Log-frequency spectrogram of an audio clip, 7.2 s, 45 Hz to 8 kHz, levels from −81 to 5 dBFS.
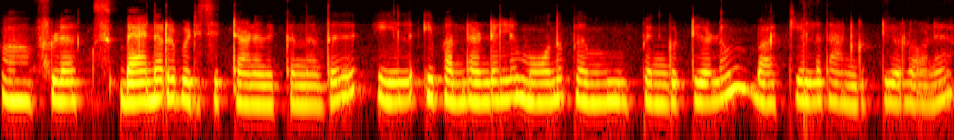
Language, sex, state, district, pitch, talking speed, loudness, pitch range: Malayalam, female, Kerala, Kasaragod, 195 Hz, 110 wpm, -20 LUFS, 185-200 Hz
